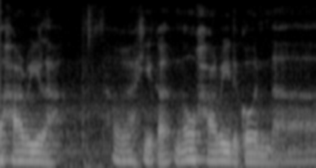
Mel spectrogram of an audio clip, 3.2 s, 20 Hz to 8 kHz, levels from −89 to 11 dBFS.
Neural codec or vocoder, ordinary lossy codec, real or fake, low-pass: none; none; real; 7.2 kHz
